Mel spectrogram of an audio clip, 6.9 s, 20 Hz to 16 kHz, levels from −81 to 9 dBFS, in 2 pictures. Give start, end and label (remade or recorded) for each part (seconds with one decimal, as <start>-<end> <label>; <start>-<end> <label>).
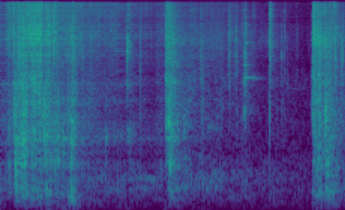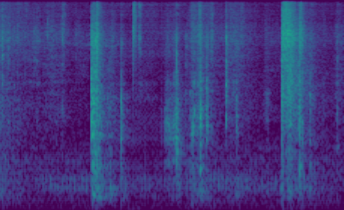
0.0-1.8 remade; 1.8-4.6 recorded; 4.6-5.3 remade; 5.3-6.9 recorded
